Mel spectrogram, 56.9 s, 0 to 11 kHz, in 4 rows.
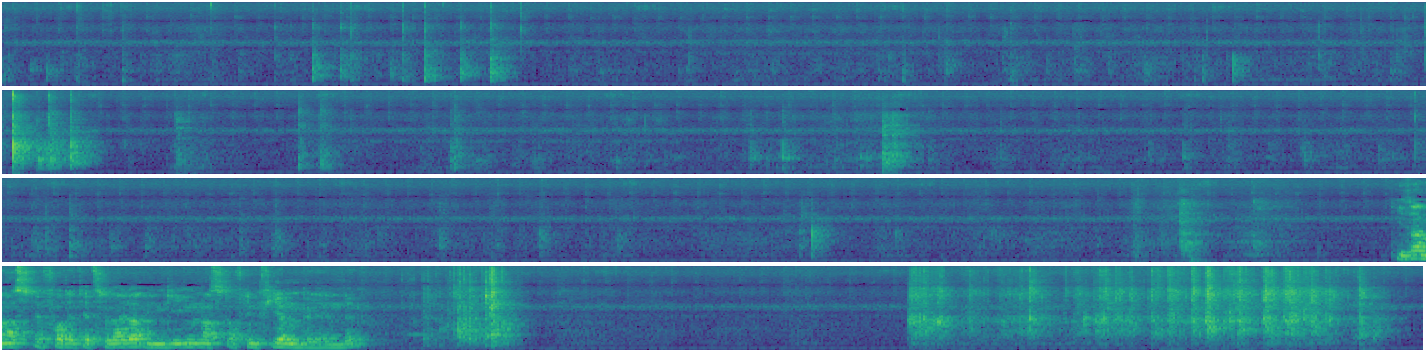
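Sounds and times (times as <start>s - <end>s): small clicks of hand work: 0.0s - 42.4s
low steady hum: 0.0s - 56.9s.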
